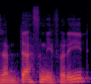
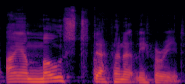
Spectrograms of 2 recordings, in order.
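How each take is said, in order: First: Said in the usual way. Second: Emphatic "most definitely", weight on "most". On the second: Shown as a demonstration. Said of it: "to make it very, very emphatic".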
